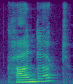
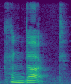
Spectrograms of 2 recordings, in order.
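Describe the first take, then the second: First: CON-duct, first syllable stressed. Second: Kun-DUCT, second syllable stressed. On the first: Teacher reading word list to students, conduct as CON-duct. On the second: Teacher giving other pronunciation, conduct as kun-DUCT. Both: Shown as a demonstration. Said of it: "give you both pronunciations".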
